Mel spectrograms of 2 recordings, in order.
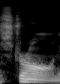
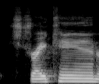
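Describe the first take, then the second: First: The name sounds like the word strong. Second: The name is read as it looks, like Strachan. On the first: The speaker calls it right. "is the absolute correct way to say it" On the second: The speaker calls it wrong. "It looks like Strachan or Strachan or something"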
